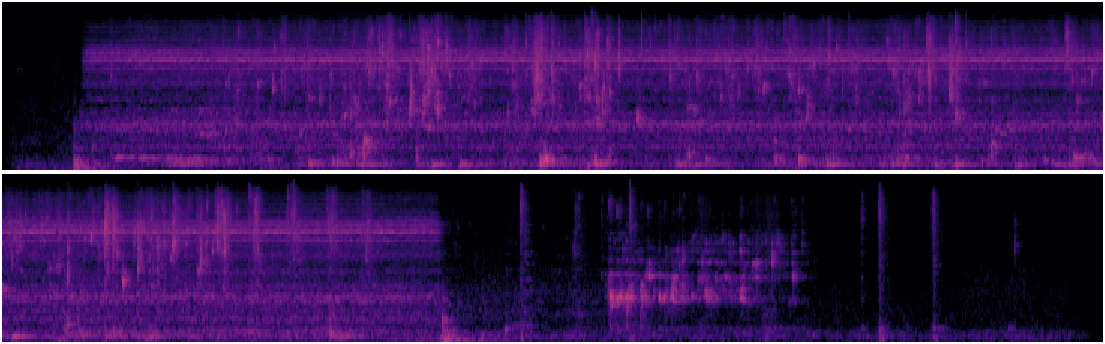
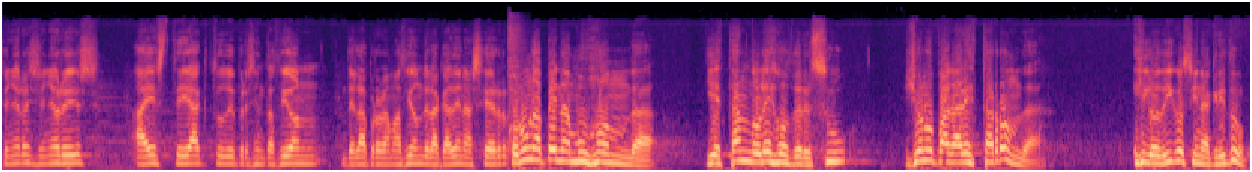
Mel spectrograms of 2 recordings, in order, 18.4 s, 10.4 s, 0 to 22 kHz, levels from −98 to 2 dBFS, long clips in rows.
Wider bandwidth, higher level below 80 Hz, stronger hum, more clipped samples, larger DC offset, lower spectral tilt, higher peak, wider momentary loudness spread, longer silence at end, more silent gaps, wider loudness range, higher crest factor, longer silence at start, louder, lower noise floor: first, 16 kHz vs 14.5 kHz; second, -78 dBFS vs -48 dBFS; neither; neither; neither; second, -1 dB/octave vs -6 dB/octave; second, -22 dBFS vs -4 dBFS; first, 17 LU vs 10 LU; first, 0.7 s vs 0 s; neither; first, 9 LU vs 5 LU; first, 30 dB vs 12 dB; about the same, 0.1 s vs 0 s; second, -49 LUFS vs -15 LUFS; first, -80 dBFS vs -51 dBFS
